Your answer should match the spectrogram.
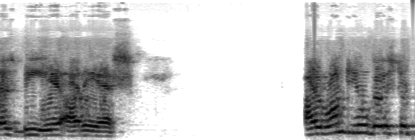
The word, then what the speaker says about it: Baras: Okay, it's a Marathi name, Baras. It is spelled as Baras.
